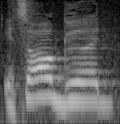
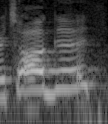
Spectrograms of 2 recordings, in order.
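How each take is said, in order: First: An easy shrug of a line; mocking a feel-good slogan; breezy mock reassurance. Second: It's all good pitched much higher with a rising end; sing-song the word all, high and lifting; an airy, mocking sing-song. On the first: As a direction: toss it off like a bumper sticker. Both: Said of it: "He'd say".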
